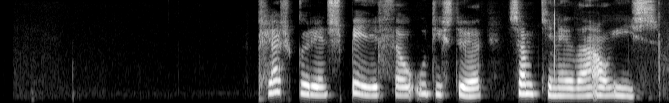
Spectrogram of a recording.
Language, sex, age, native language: Icelandic, female, 12, Icelandic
